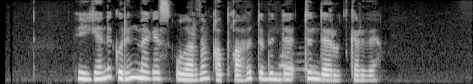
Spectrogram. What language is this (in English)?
Bashkir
